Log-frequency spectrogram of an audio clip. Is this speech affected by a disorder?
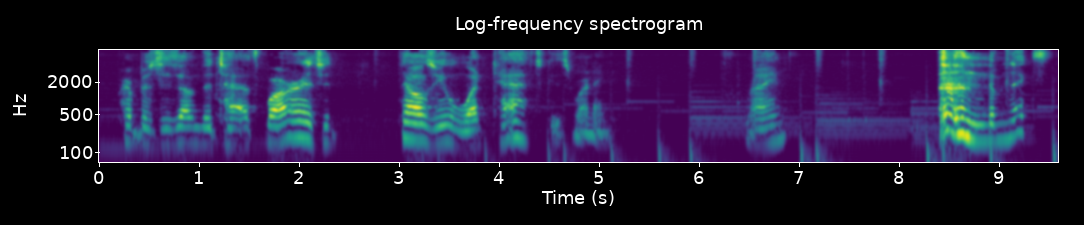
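Yes: cerebral palsy; stiff muscles.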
